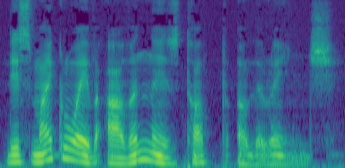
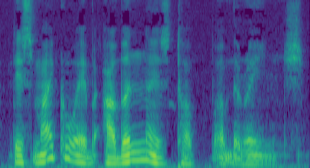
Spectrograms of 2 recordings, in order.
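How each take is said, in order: First: Slow, with oven said as a short "avan"; teacher reading the example sentence aloud slowly; slow model reading. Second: Slow, oven said as a short "avan"; teacher repeating the sentence for learners; model reading again. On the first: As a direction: read oven as avan, not オーブン. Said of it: "これでオーブンと読まないように、アバンと読みます". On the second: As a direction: read it slowly for students to copy. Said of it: "アバンと読みます". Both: Shown as a demonstration.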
